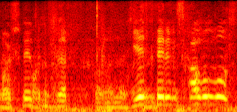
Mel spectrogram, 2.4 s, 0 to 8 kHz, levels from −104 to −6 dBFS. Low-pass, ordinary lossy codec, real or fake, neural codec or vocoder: none; none; fake; codec, 16 kHz, 2 kbps, FunCodec, trained on Chinese and English, 25 frames a second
